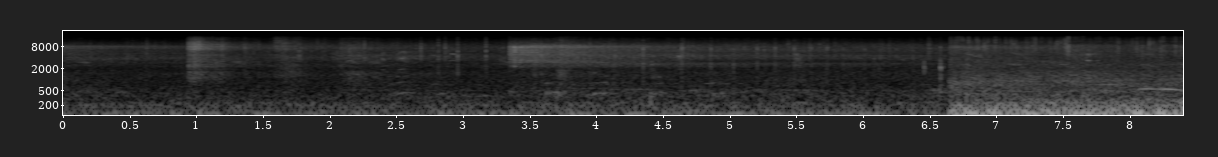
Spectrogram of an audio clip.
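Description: Glazed quail sizzling on a charcoal grill grate: a steady hiss with scattered crackles. The sizzle flares up about a second in and again a little past three seconds. A low rumble joins about two-thirds of the way through.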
